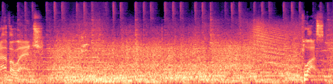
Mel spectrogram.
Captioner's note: avalanche roaring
